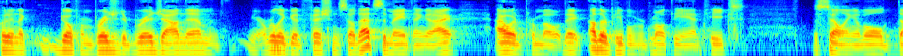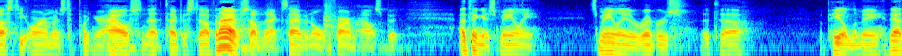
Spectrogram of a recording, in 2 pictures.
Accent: Florida, United States; when I was a kid growing up in Florida, I really loved stars and astronomy and science.

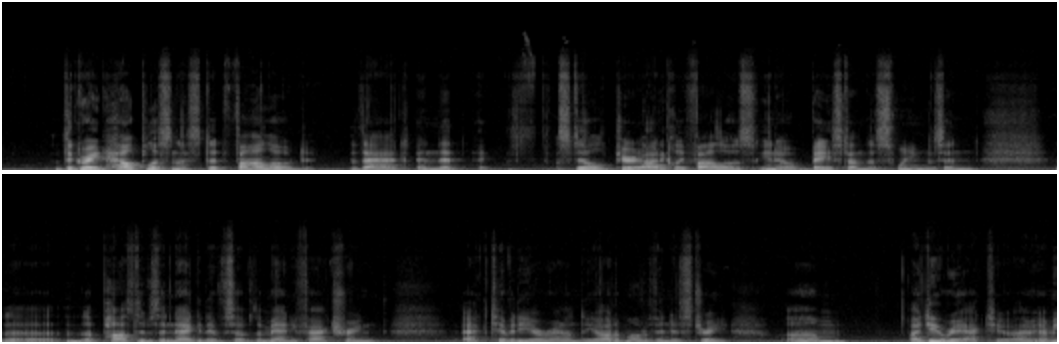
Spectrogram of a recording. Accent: Flint, Michigan, United States; I grew up in Flint. I came through the school system right at the end of the great manufacturing boom when everything was starting to contract.

